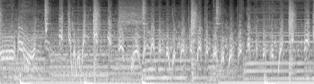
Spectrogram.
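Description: A hip hop beat with deep, pitch-dropping kick drums and a held bass line, while a DJ scratches over it on the decks in quick back-and-forth strokes as an instrumental break.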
